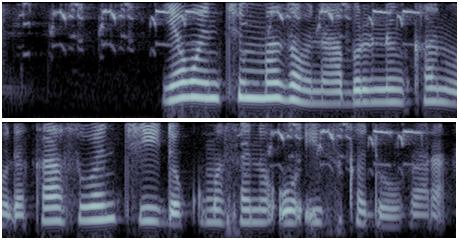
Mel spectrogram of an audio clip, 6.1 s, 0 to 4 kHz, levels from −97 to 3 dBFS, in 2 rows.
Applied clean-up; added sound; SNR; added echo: none; Bird; 8 dB; none.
